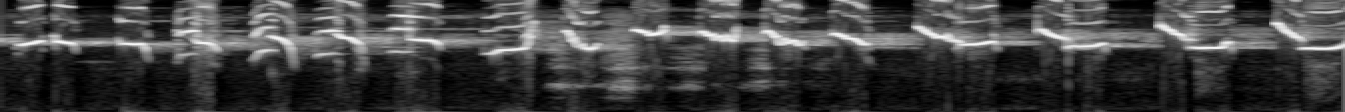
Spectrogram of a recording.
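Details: Oriental magpie-robin in free, melodious song meant to prompt other magpie-robins into singing: a steady stream of clear whistled notes, each with a flick up or down, mixed with crisp ticking clicks, about two notes each second.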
